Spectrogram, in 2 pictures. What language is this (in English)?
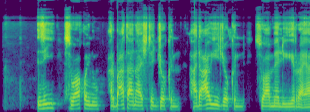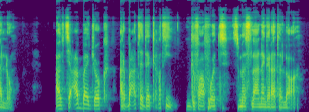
Tigrinya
